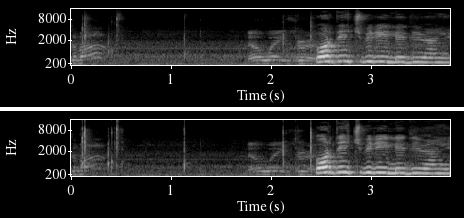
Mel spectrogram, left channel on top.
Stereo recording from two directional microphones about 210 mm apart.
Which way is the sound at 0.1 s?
50° right (ahead or behind).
